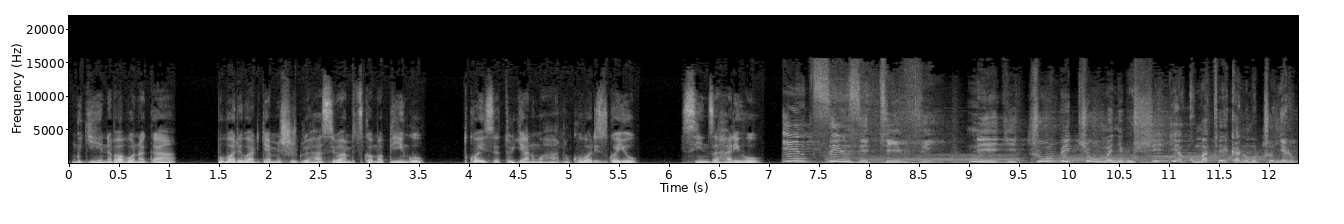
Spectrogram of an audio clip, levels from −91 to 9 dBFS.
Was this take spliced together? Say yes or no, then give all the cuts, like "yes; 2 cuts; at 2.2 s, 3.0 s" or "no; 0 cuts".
yes; 1 cut; at 7.0 s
